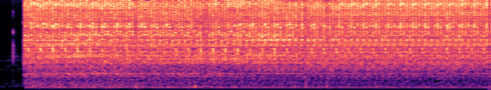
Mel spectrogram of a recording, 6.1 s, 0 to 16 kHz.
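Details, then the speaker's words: Opel Astra J 1.6 CDTI diesel (B16DTH) after engine overhaul, auto stop-start disabled, heard from outside in rain: even diesel idle clatter, steady with no stumble or surge; no shaking, runs well. "Gram sarsıntı yok. Güzel çalışıyor."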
